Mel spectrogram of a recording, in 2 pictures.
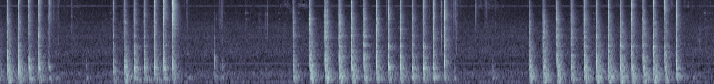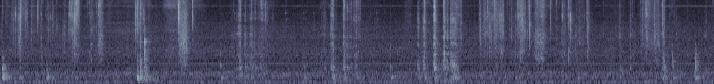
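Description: Gouge driven into green birch by quick, even mallet taps, about four or five a second, in four runs during the first half. Then only scattered quieter knocks and cuts as the gouge is worked by hand.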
